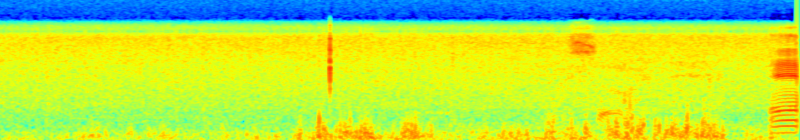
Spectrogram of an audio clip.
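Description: Low, irregular rumble of handling noise on a hand-held camera's microphone as it is pushed in among tomato foliage, heaviest from about three to seven seconds in, with one sharp click about three seconds in.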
